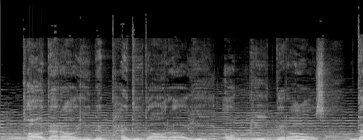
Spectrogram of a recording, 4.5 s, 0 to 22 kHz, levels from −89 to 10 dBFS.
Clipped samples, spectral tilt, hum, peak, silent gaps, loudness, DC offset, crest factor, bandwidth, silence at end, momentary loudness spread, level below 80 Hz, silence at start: under 0.1%; -7 dB/octave; none; 0 dBFS; none; -13 LUFS; under 0.1%; 12 dB; 15 kHz; 0 s; 6 LU; -42 dBFS; 0 s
